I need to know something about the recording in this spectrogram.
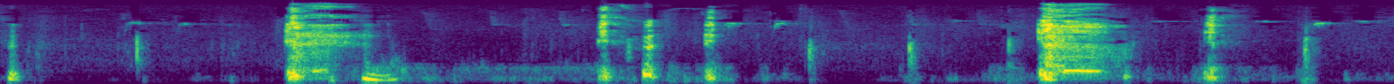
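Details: Repeated harsh coughs in clusters, with throat clearing and short breaths between them: a coughing attack while walking outdoors near the end of a walk. The person usually has to stop and sit or kneel during attacks but kept walking.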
